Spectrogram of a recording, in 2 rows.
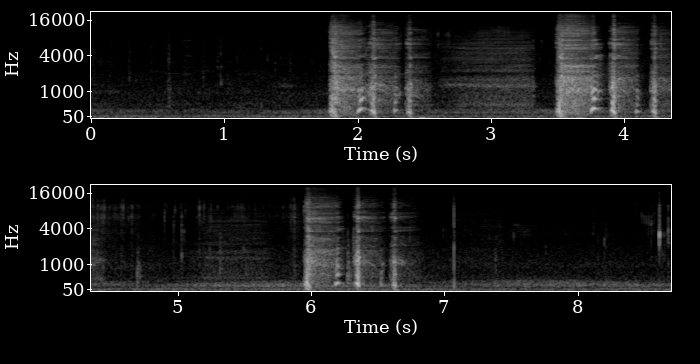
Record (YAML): three_cough_length: 8.7 s
three_cough_amplitude: 5948
three_cough_signal_mean_std_ratio: 0.31
survey_phase: alpha (2021-03-01 to 2021-08-12)
age: 18-44
gender: Male
wearing_mask: 'Yes'
symptom_cough_any: true
symptom_new_continuous_cough: true
symptom_diarrhoea: true
symptom_fatigue: true
symptom_change_to_sense_of_smell_or_taste: true
symptom_onset: 4 days
smoker_status: Current smoker (11 or more cigarettes per day)
respiratory_condition_asthma: false
respiratory_condition_other: false
recruitment_source: Test and Trace
submission_delay: 2 days
covid_test_result: Positive
covid_test_method: RT-qPCR
covid_ct_value: 41.2
covid_ct_gene: N gene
